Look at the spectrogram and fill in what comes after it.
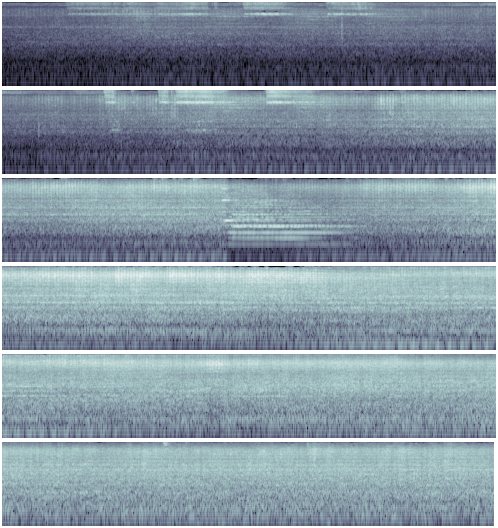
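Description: Diesel-electric locomotive approaching with its engine growing steadily louder, then sounding its horn once for just over a second near the middle. Its train of fuel tank wagons follows, rolling past with steady wheel-on-rail noise and clickety-clack.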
